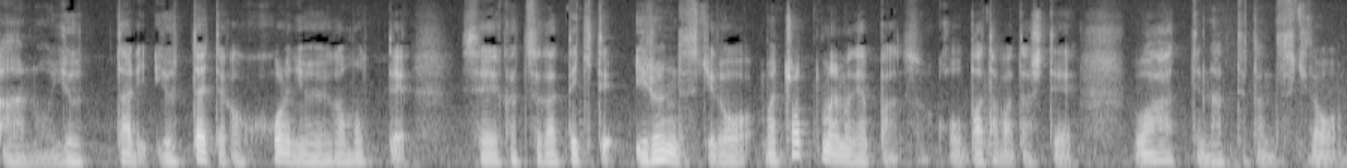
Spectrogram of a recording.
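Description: This man talks at a very fast pace in a very deep, low pitch with ordinary pitch variation. His tone is dark and mellow and somewhat breathy. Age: 20s. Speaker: podcaster and musician. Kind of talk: casual solo monologue.

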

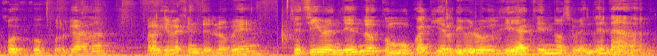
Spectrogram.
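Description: At a moderate pace and with ordinary pitch variation, the voice comes through with audible room echo. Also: man. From Argentina, Buenos Aires. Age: 80s+. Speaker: architect and author. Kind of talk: interview.

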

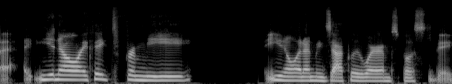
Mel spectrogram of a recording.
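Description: A woman has a fairly low pitch. She speaks at a moderate pace. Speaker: cardiologist co-host. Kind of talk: personal testimony in casual chat. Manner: halting, many fillers.

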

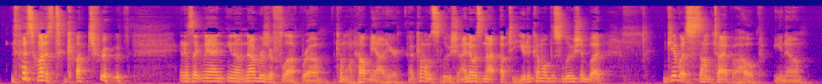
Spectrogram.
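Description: Using a fairly quick pace, a man speaks with vocal fry and very wide pitch swings. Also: medium pitch for a man. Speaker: podcast host and tour photographer. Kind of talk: casual solo podcast monologue. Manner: fast talker; rambling, informal, filler words.

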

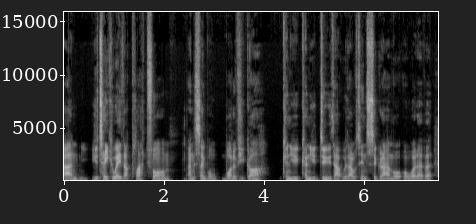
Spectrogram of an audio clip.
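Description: A man talks at a moderate pace with an English accent, his pitch fairly low. The recording is very clean with a silent background. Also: ordinary pitch variation. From England. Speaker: podcast host. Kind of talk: casual chat.

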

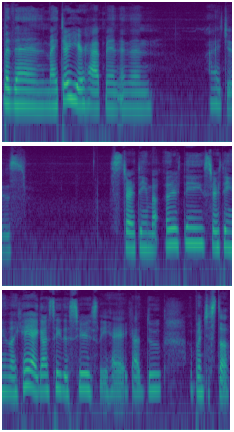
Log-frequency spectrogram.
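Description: On a very clean recording with a silent background, a woman speaks at a moderate pace and medium pitch, with fairly even intonation and long, frequent pauses. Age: 20s. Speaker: solo podcaster, college student. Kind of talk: casual monologue. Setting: home recording with small clip-on mic.

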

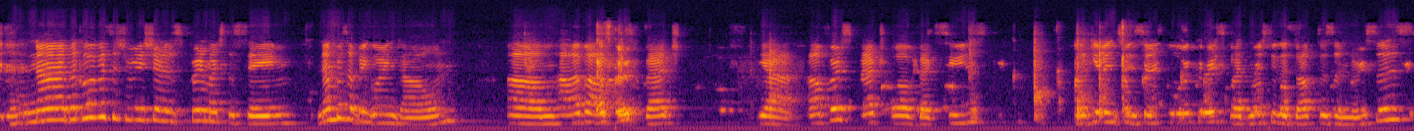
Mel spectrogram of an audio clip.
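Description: With noticeable background noise behind her, a woman talks at a moderate pace in a high voice with lively intonation. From South Africa. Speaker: English teacher. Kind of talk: casual chat. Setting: video call.

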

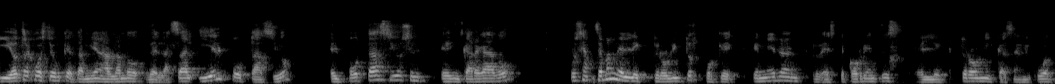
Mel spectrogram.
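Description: A somewhat breathy man at a fairly high pitch, with lively intonation and a moderate pace. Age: 40s. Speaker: fitness and nutrition coach. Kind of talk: interview explanation.

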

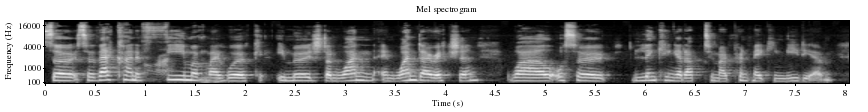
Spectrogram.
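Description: A woman with a South African accent speaks at a moderate pace and a medium pitch, her intonation fairly even. The recording is very clean, with a silent background. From South Africa, Cape Town. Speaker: artist, printmaker. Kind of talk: casual interview. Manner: hesitant, many fillers.

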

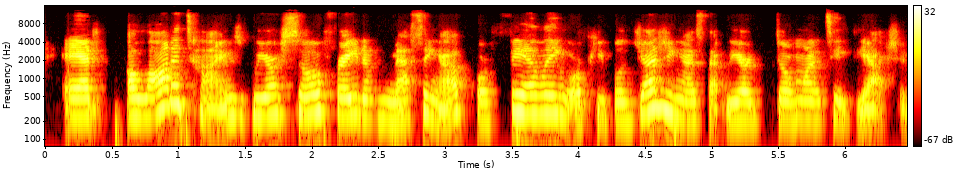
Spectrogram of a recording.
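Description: Talking at a fairly quick pace with hardly any pauses, a woman with an American accent has an unremarkable speaking voice, fairly high in pitch with ordinary pitch variation. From US, California. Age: 20s. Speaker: mindset coach and traveler. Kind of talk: interview answers.

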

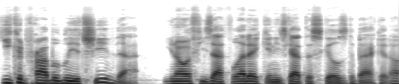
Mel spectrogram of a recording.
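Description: A man speaks with a fairly low pitch and ordinary pitch variation. The recording is very clean, with a silent background and a dry, close sound with no echo. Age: 20s. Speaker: podcast host. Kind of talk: casual monologue. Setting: studio on camera. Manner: hesitant, filler-heavy.

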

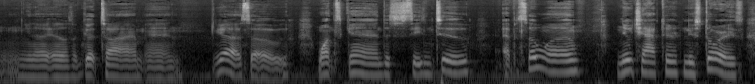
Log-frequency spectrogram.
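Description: Speaking very slowly, a man with a fairly high pitch and a dark, mellow tone uses lively intonation. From Bermuda. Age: 20s. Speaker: podcast host, aspiring filmmaker. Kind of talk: solo podcast monologue. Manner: casual, rambling with fillers.

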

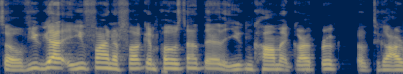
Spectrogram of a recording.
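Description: A high-pitched man talks with lively intonation and a bright, sharp tone. The sound is dry and close, with no echo. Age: 30s. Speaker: podcast co-host. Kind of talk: casual chat.

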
